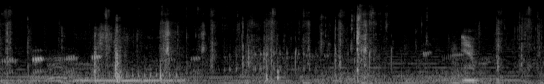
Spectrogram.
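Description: Frogs croak amid busy Minecraft game sounds, scattered short calls over a steady mix of ambient effects and footsteps, with a voice speaking over it.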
